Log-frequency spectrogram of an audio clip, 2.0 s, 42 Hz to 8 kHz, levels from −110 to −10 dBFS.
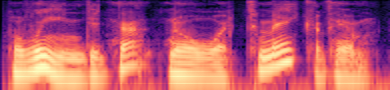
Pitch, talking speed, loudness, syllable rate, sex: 110 Hz, 275 wpm, -18 LUFS, 5.9 syllables/s, male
